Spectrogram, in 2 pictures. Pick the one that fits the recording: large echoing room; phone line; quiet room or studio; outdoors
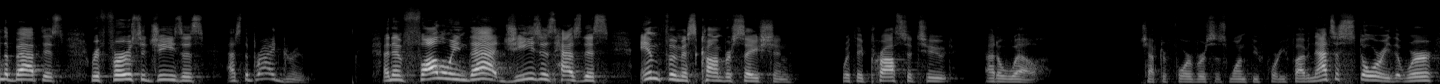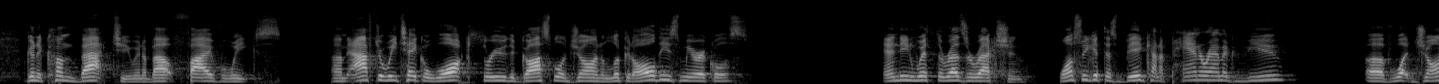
large echoing room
